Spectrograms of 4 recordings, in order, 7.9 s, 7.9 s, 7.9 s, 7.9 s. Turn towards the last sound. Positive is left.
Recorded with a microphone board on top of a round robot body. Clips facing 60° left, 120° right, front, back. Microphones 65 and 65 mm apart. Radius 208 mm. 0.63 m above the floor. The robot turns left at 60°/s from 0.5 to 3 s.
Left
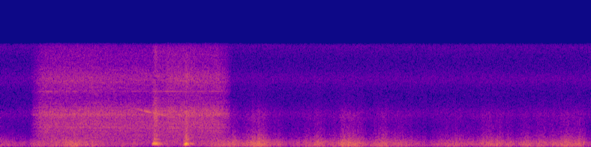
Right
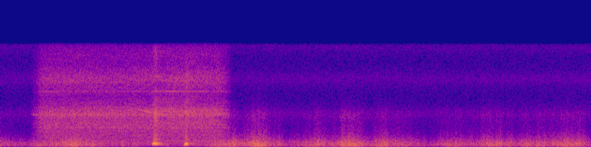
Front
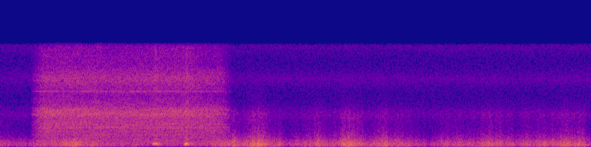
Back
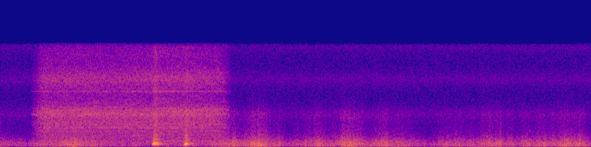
turn(degrees=95)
